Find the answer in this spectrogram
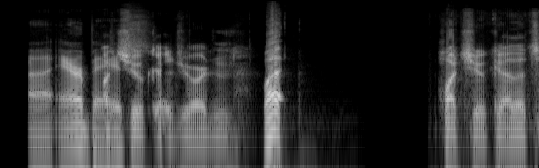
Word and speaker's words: Huachuca: Huachuca, that's how it's pronounced.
